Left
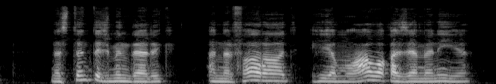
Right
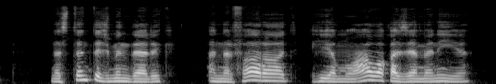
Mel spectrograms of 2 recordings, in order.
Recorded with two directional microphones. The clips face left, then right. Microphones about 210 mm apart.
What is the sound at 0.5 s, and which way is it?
Speech, 30° right (ahead or behind).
